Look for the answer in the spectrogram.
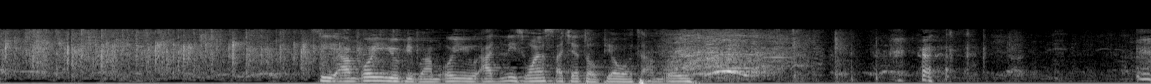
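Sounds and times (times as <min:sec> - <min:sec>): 
audience clapping: 0:00.0 - 0:04.4
speech: 0:03.2 - 0:07.2, 0:09.2 - 0:09.5
laughter: 0:06.6 - 0:11.5.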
